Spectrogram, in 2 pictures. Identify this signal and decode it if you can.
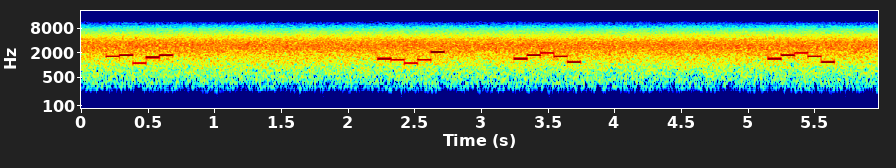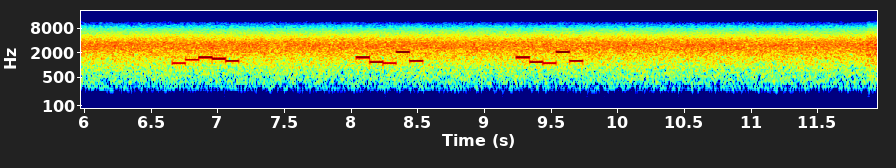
Five-tone selective call (CCIR), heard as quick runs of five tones, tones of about 100 ms, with radio hiss and a squelch burst at the end. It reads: 78168 54144 58072 58072 14653 62113 62113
